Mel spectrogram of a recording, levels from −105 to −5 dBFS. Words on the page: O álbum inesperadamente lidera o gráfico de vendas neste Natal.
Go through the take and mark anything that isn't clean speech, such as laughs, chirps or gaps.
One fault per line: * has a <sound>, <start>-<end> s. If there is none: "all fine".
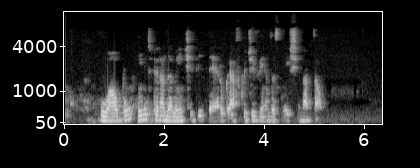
all fine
